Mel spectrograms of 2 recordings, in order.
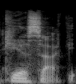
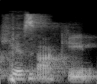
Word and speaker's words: Kiyosaki: and so i'm an idiot but it's robert kiyosaki yeah thank you robert kiyosaki my i'm also looking at the two books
